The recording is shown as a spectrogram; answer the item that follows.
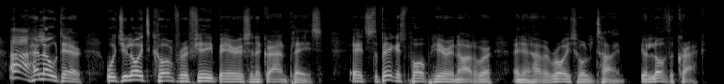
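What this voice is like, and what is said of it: Put-on Irish accent, not very good. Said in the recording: “can you do an Irish accent? ... my Irish isn't very good.”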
